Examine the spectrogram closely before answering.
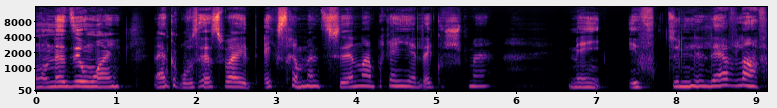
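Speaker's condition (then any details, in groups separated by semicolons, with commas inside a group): Friedreich's ataxia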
